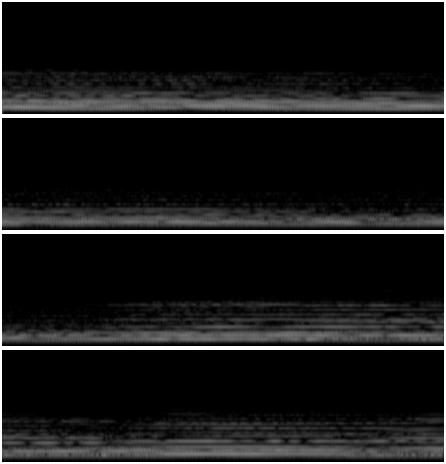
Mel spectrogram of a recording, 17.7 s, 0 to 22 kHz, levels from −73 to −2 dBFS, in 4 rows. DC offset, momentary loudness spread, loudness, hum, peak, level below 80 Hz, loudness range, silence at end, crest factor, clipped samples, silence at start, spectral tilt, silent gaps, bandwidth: under 0.1%; 7 LU; -45 LUFS; none; -32 dBFS; -78 dBFS; 5 LU; 0 s; 12 dB; under 0.1%; 0 s; -9 dB/octave; none; 17.5 kHz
